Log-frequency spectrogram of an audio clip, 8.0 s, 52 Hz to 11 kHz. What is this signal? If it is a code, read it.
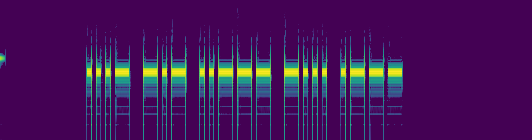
Morse code, heard as a keyed tone, about 17 wpm, 700 Hz. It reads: VK2BJ
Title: Call Signs Repeated 2x - 17wpm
